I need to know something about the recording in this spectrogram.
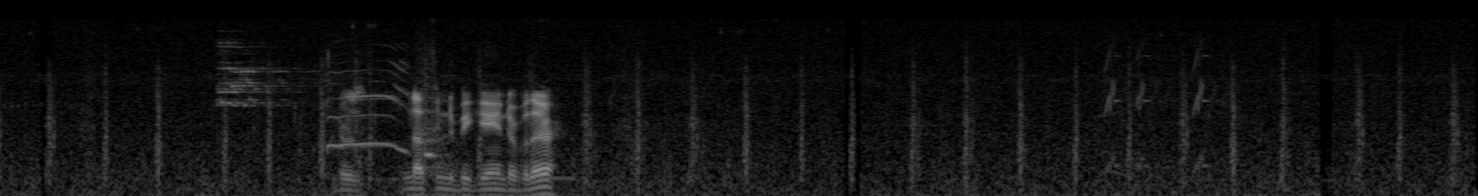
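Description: Footsteps patter quickly through grass and over a dirt path.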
